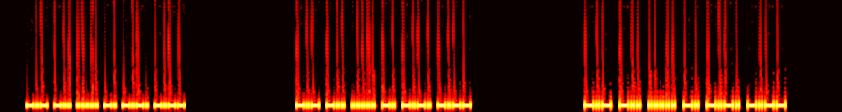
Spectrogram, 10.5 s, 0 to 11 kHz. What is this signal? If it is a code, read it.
Morse code, heard as a keyed tone, about 33 wpm, 700 Hz. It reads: KD5NCY KD5NCY KD5NCY
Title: Speed Racing - USA Call Signs 28wpm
